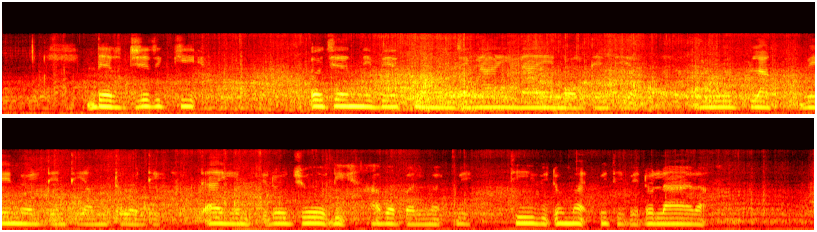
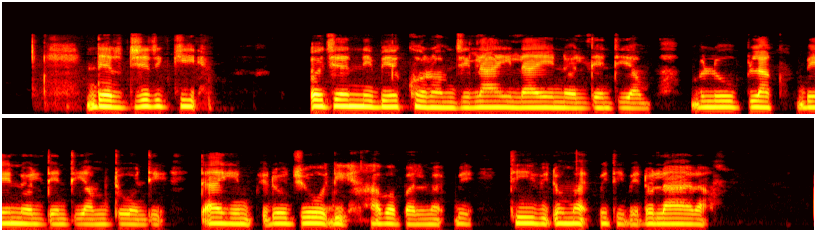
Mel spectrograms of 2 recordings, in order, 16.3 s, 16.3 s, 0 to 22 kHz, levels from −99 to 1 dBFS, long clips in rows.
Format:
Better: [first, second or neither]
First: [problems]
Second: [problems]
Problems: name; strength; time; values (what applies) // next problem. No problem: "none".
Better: second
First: background sound (Skateboard); 2 dB below the speech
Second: none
